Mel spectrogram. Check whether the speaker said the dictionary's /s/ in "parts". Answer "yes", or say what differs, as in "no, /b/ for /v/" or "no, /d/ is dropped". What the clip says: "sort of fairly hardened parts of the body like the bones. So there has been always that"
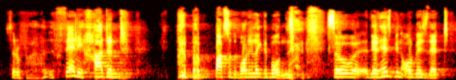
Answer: yes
